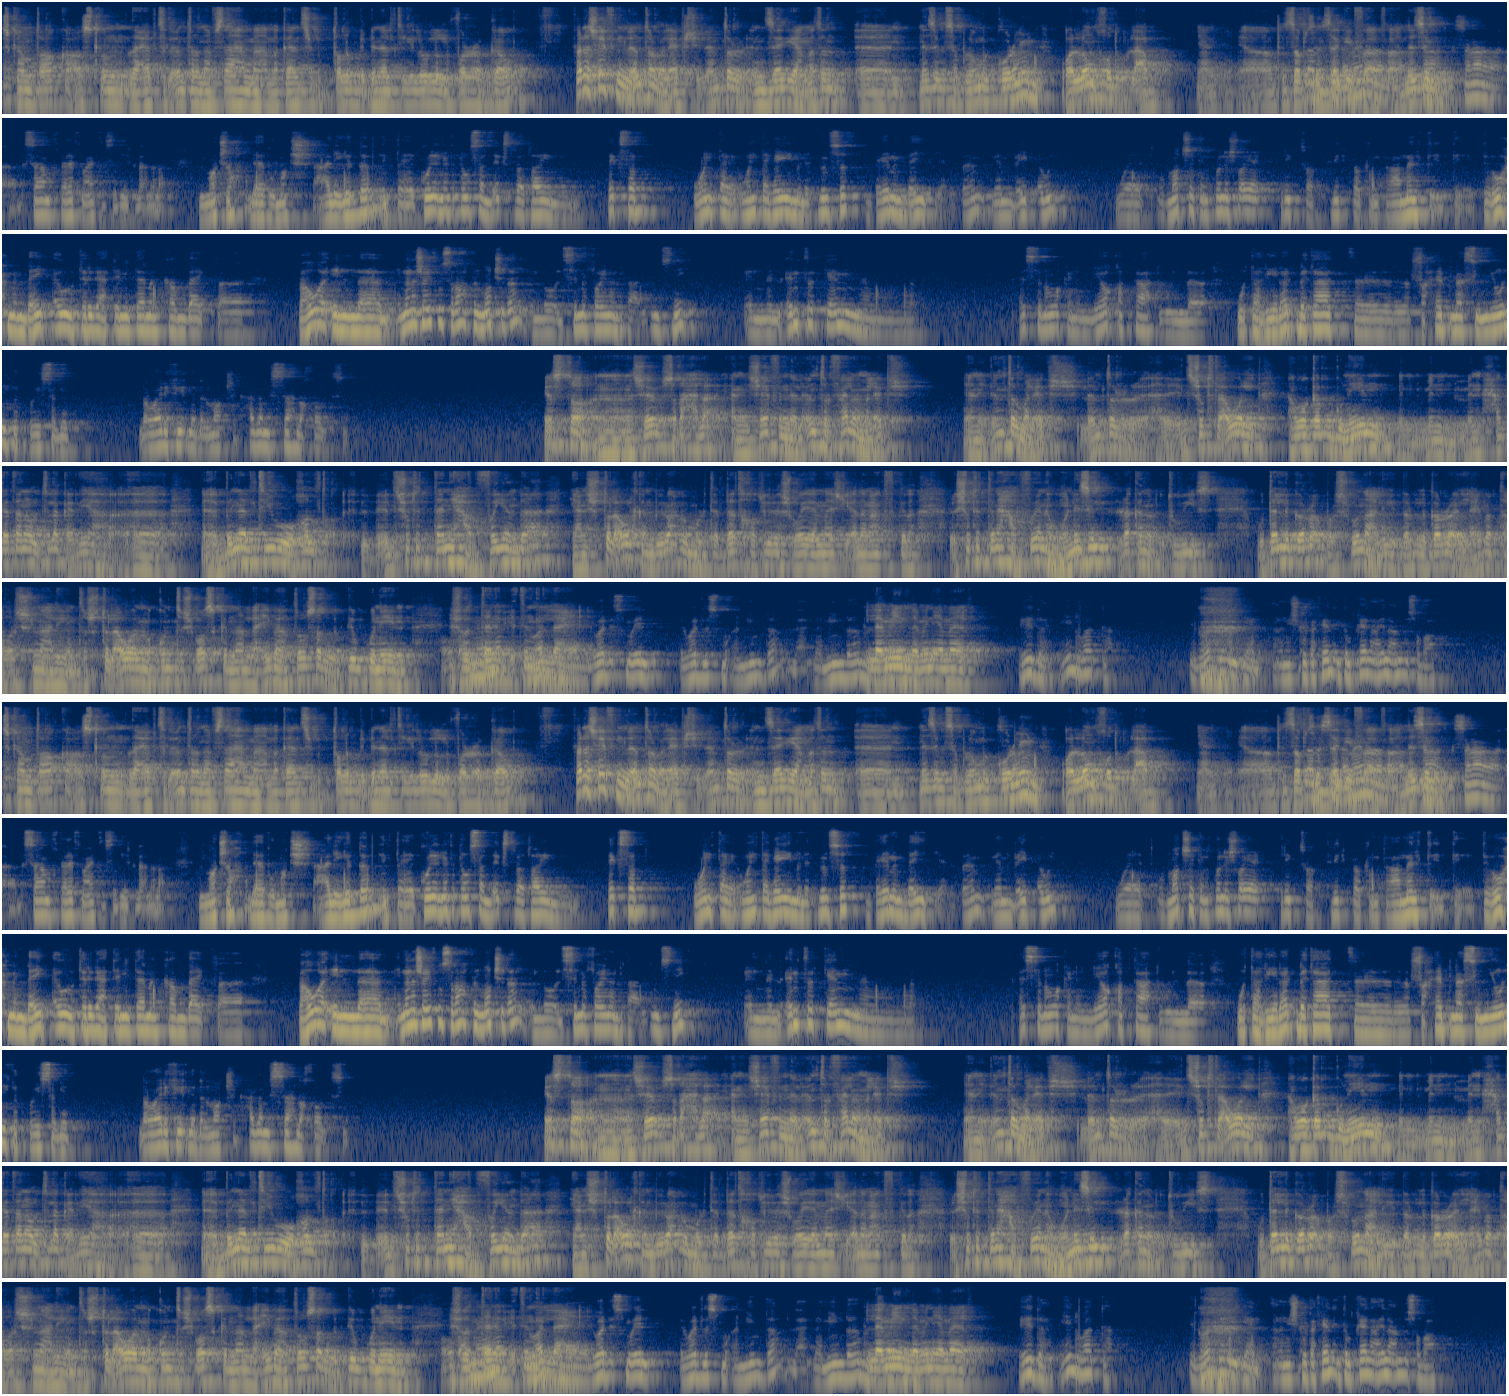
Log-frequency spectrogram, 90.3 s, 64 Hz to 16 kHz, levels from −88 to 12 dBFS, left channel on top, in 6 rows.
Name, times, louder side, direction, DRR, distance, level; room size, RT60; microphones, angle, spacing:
voice 1, 0.0-5.1 5.7-10.2 10.6-11.5 11.9-14.5 50.6-54.2 54.8-63.5 63.8-81.0 83.9-84.9 87.2-87.6, right 1 dB, 5° right, 7 dB, 3.2 m, -25 dB
voice 2, 10.0-10.4 13.0-16.7 17.0-20.8 21.1-21.5 22.0-23.5 23.8-25.6 26.2-32.5 33.1-36.9 37.5-39.2 40.3-42.1 42.4-45.8 46.5-47.3 47.6-48.4 79.6-81.7 82.0-84.0 85.4-86.3 87.1-89.6, right 2 dB, 90° right, 11 dB, 1.4 m, -27 dB
26.5 x 16.5 x 9.6 m, 0.75 s
head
